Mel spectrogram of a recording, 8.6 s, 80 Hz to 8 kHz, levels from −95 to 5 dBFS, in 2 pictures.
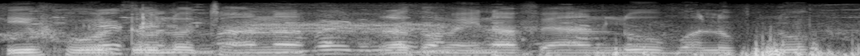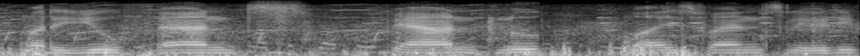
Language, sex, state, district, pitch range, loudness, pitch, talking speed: Telugu, male, Andhra Pradesh, Sri Satya Sai, 135-140 Hz, -19 LUFS, 135 Hz, 120 wpm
